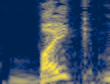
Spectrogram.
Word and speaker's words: Buyck: If you're interested, 7236 Far North Road, Bike, Minnesota. Spelt B-U-Y-C-K, pronounced bike, apparently.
